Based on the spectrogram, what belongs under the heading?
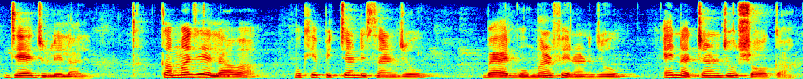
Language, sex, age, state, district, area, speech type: Sindhi, female, 30-45, Maharashtra, Mumbai Suburban, urban, spontaneous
